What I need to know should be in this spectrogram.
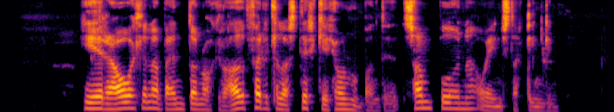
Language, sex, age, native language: Icelandic, male, 30-39, Icelandic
